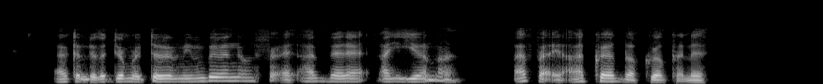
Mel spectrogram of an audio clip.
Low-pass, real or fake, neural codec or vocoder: 5.4 kHz; fake; codec, 16 kHz, 0.5 kbps, FunCodec, trained on LibriTTS, 25 frames a second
